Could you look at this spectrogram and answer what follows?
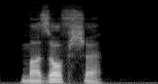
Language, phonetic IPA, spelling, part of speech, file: Polish, [maˈzɔfʃɛ], Mazowsze, proper noun, Pl-Mazowsze.ogg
